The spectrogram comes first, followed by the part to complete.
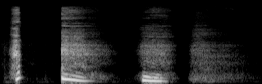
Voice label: Horse Dismount Adult; Duviri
